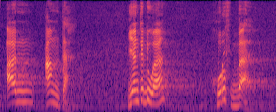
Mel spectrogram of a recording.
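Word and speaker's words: ب: Yang kedua, huruf Ba. Huruf Ba dikeluarkan dengan cara merapatkan kedua bibir kita. Ba, Bi, Bu. Ketika mati, maka terdengar suara pantulan. Bab. Kesalahan sering terjadi, seringkali Ba lupa untuk dipantulkan suaranya.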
